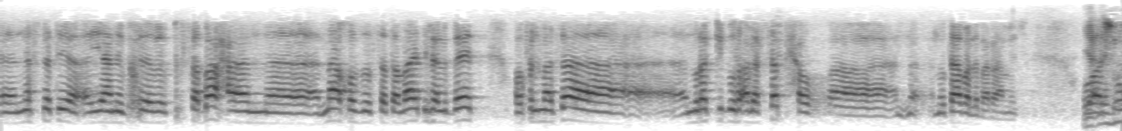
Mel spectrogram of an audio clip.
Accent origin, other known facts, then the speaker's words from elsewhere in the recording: China; Arabic is a second language; نحن يعني في الصين عده قوميات، ونحن يعني احدى القوميات من الصين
